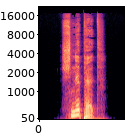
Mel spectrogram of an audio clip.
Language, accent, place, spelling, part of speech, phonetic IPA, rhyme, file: German, Germany, Berlin, schnippet, verb, [ˈʃnɪpət], -ɪpət, De-schnippet.ogg
- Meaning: second-person plural subjunctive I of schnippen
